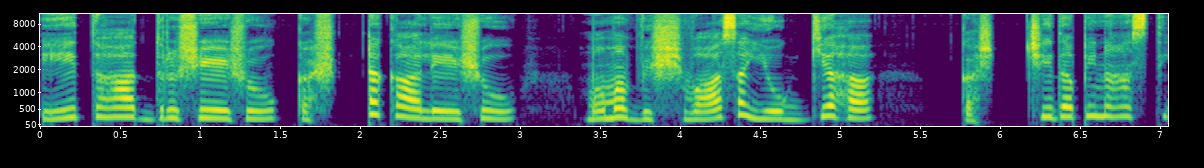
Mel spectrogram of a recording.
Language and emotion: Sanskrit, sad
